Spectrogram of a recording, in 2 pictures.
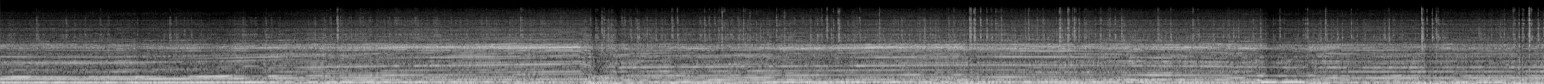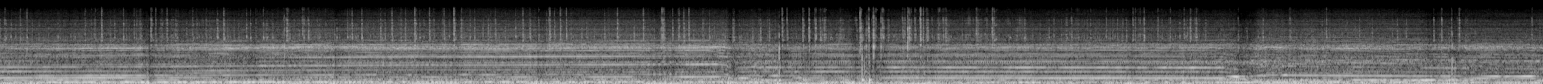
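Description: Kawasaki ZX-6R inline-four sport-bike engine under way at road speed, its pitch climbing slowly as it pulls, then dropping sharply about four times as the rider shifts or eases the throttle. Wind rush over the bike is heard along with the engine.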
